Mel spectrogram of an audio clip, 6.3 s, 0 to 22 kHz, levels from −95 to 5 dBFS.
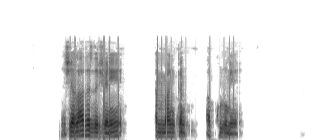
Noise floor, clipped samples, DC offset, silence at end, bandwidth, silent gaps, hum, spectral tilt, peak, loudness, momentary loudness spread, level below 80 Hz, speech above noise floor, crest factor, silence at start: under -90 dBFS; under 0.1%; under 0.1%; 1.55 s; 7.8 kHz; 2.53-3.07 s, 3.95-4.11 s; none; -7 dB/octave; 0 dBFS; -17 LUFS; 13 LU; -50 dBFS; over 74 dB; 20 dB; 1.2 s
